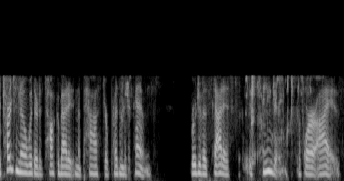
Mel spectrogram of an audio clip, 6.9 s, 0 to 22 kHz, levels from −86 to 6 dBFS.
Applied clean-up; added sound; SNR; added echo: neural mask model Resemble Enhance denoiser.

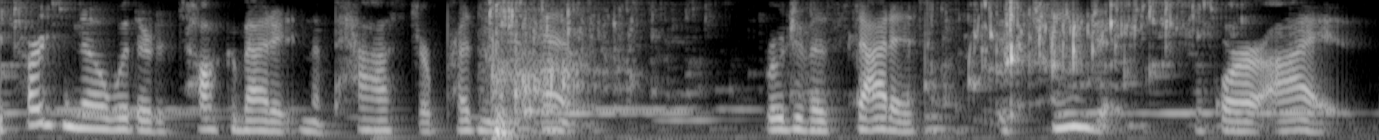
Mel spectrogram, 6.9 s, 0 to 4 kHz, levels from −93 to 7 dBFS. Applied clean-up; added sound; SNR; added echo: classical method log-MMSE.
